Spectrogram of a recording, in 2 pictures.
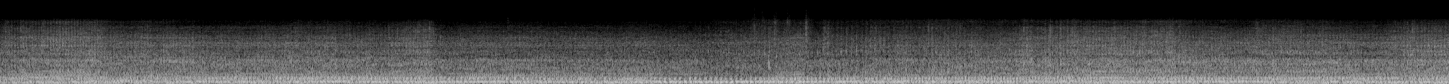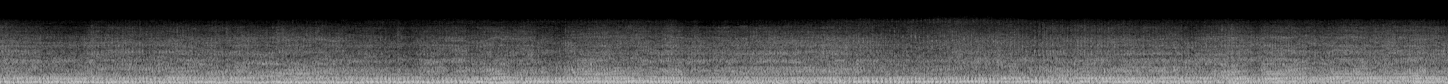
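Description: Dirt bike engine running while riding, heard close up from the bike itself, its note wavering up and down with the throttle over a steady rushing noise.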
